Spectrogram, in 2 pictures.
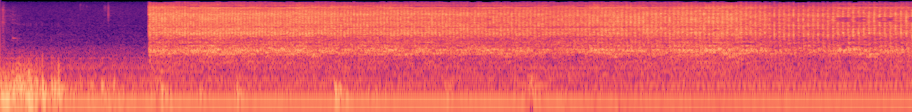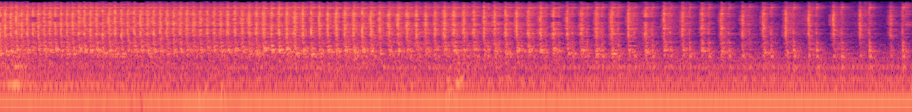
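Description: A prize wheel spins with rapid clicking that sets in abruptly after a second and a half, runs as a fast, even rattle, then gradually slows so the individual ticks spread apart toward the end.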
